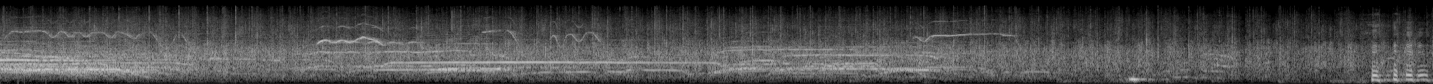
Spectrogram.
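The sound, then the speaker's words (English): Sustained audience applause with some vocal cheers greets three guests as they are introduced. The clapping is dense and steady and eases slightly toward the end. “Please give it up, everybody, for Dave Shumka, Graham Clark, and Ngaio Bealum.”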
